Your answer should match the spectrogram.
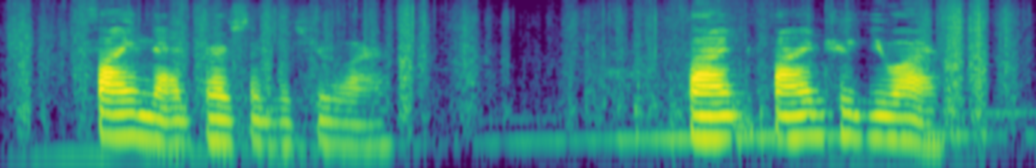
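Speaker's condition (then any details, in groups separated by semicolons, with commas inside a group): Cerebral palsy; cerebral palsy since birth, wheelchair user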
